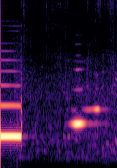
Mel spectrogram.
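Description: Megaphone feedback squeal: a loud steady tone that cuts off suddenly with a click about half a second in. Near the end come two shorter, quieter tones, the second higher than the first.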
